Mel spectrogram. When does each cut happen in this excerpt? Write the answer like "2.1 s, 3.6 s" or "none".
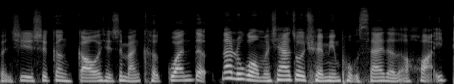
2.1 s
